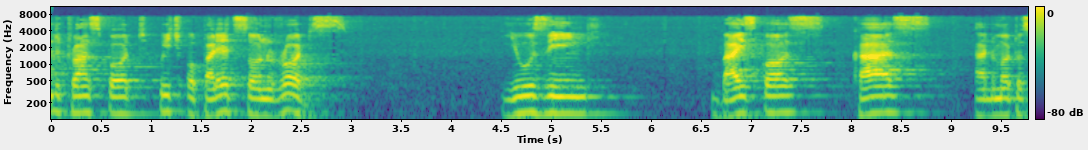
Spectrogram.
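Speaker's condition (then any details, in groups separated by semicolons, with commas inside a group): No condition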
